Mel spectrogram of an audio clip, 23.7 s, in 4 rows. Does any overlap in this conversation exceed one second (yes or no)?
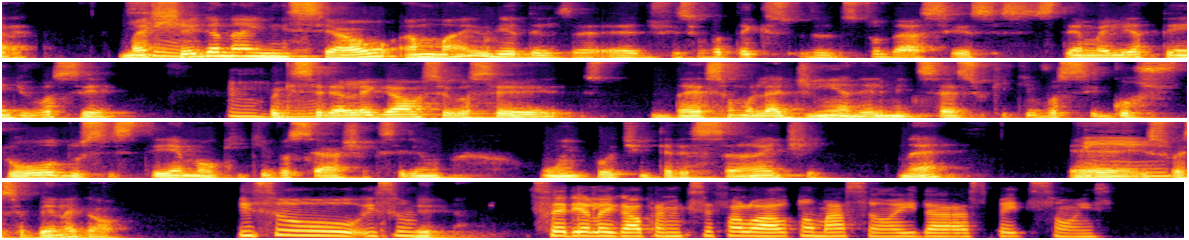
no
